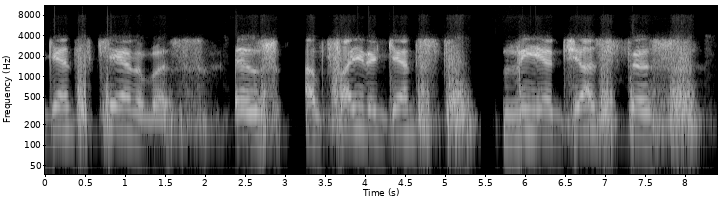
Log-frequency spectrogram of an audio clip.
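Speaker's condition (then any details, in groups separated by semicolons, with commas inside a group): Parkinson's disease; preferred by tincture dropper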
